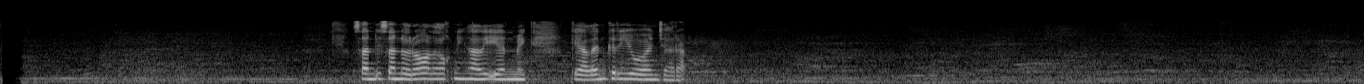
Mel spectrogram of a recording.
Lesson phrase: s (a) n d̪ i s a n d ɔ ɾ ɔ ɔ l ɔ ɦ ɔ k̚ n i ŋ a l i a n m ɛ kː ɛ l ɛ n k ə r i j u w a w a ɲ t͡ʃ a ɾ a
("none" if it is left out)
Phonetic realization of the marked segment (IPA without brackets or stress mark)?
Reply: a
